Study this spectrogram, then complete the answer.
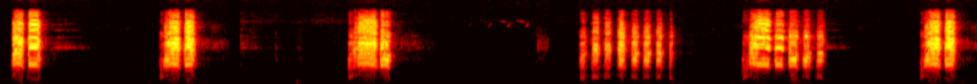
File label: Graylag Goose; Buck Expert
